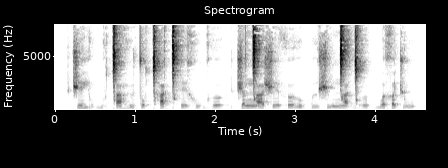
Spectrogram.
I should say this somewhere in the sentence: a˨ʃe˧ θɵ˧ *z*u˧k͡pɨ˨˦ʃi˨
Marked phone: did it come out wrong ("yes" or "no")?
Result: yes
